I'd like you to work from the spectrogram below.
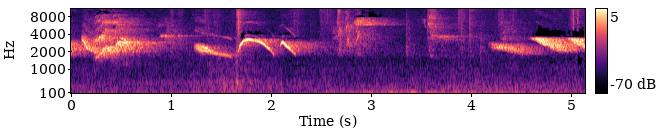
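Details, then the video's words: Green-winged saltator in song, delivering rapid, loud whistled phrases with falling and arched slurs, a brief lull, then a long bright whistle at the end. "Trinca-Ferro cantador"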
